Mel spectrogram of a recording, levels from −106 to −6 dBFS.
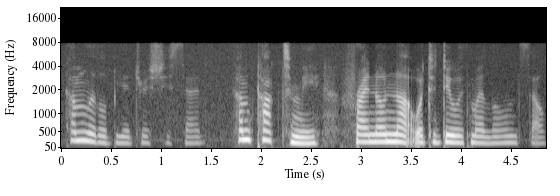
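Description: From 1.7 to 3.13 s, automatic gain falling pulls the level down by about 8 dB. The control judged the input too loud or its background noise too strong. Speech and room noise sink together.

From 3.04 to 3.9 s, automatic gain rising follows. The input dropped by about 18 dB, so the gain climbs back about 4 dB. Voice and background swell together.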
